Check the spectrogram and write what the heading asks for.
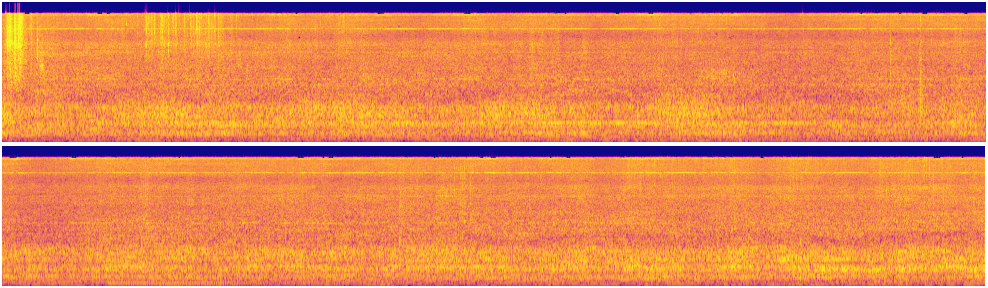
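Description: Vacuum cleaner running steadily. There is a sharp knock right at the start and a few brief rattles about two to three seconds in.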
